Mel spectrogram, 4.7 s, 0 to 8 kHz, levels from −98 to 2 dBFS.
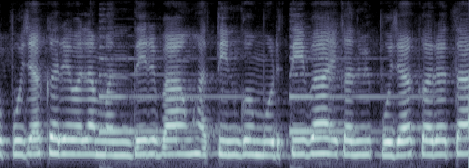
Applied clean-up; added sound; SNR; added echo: none; Keyboard (musical); 17 dB; reverberation time 2.8 s.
